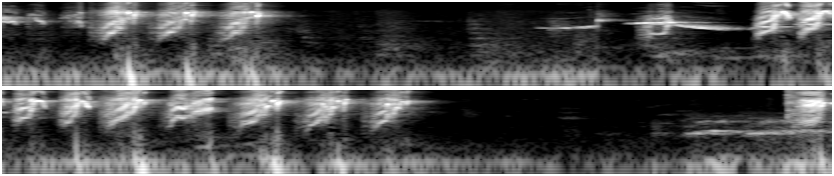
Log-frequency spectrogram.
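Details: Black-naped monarch on a luring and training recording. Quick runs of sharp, harsh chatter notes surround a brief whistled phrase, and a soft low whistle sounds near the end.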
